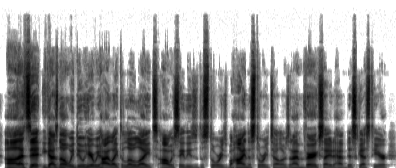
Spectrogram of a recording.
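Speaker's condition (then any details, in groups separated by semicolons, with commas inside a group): No condition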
